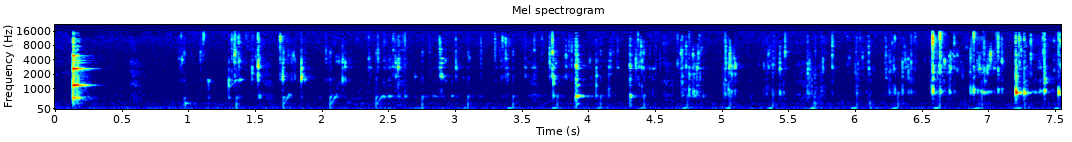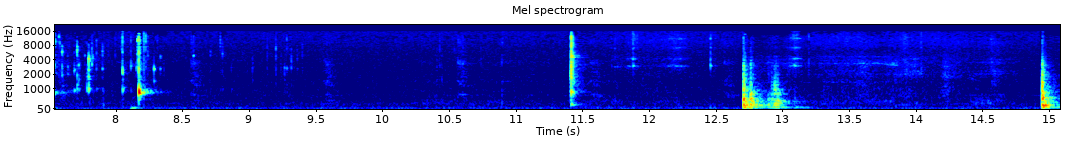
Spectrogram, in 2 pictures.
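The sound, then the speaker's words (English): A 550 ml bottle of dark wheat beer is opened and poured into a glass, a soft gurgling, crackling stream whose tone rises as the glass fills, followed by quiet fizz and a few sharp knocks. “As normal, we pour it into a nice glass.”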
